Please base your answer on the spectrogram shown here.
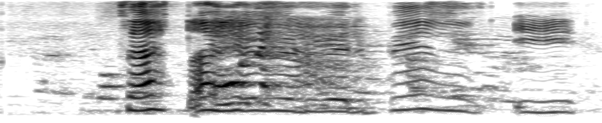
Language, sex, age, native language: Icelandic, female, 9, Icelandic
